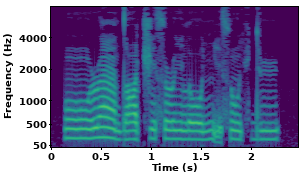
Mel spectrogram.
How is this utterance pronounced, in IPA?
ũː ɹ æ̃ d ɑ t͡ʃ i s ɹ ĩ l oː ɲ ḭ s ũː ç d y

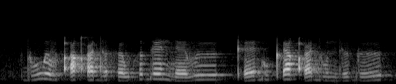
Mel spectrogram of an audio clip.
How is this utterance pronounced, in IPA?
d u˩˥ w ə˥˩ v qʼ ə˧ qʼ œ˧ d ə˩˥ h œ˩ w h ə˥ ɡ ɛ˥ n z ɛ˩ v ø˥ | kʼ ɛ˩˥ ɡ u˧ kʼ ɛ˥ qʼ ʏ˩˥ d u˩ n d ø˩˥ ɡ ø˩˥

